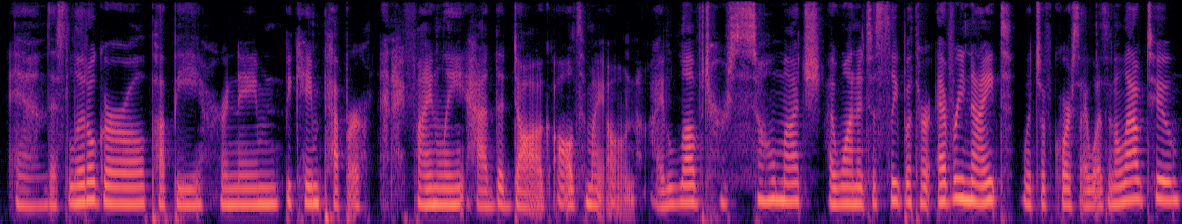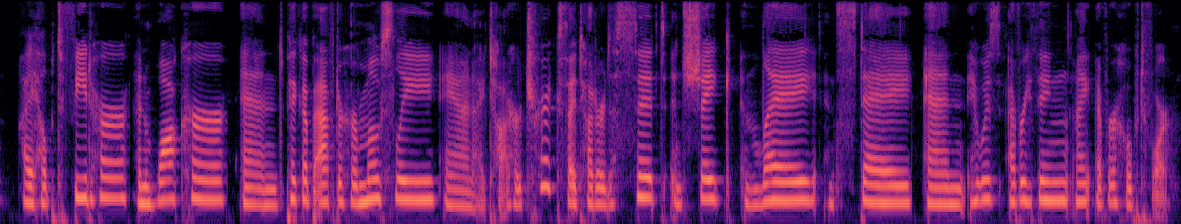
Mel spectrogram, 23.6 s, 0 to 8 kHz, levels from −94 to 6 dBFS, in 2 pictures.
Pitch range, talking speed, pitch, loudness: 180-215 Hz, 195 wpm, 190 Hz, -26 LUFS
